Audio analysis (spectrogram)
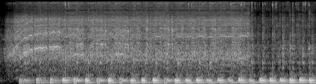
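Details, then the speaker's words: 2001 Honda XR70R started cold by drill on the starter at about -7 to -8 °C: catches after brief crank, runs with fast even pulses and a dry metallic clatter; owner suspects timing chain rattle, unconfirmed. "Oh, listen to that timing chain. Ooh. Well, it runs. It's got a pretty good rattle."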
